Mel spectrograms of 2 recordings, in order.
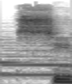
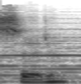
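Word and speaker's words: Cid: a sorcerer since childhood seed is how you're meant to pronounce Sid this game is not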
